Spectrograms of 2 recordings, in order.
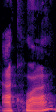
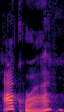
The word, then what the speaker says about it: Accra: I said Accra, like the American. I got corrected when I was there. Accra. Yeah. That's how they say it.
